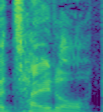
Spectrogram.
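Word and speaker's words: Teitel: Their national columnist, Emma Title. I may be getting her pronouncing her last name wrong. – She's my first cousin. It's Emma Title, but please proceed.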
